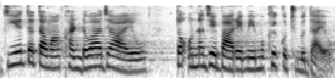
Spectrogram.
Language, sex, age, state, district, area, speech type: Sindhi, other, 60+, Maharashtra, Thane, urban, spontaneous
